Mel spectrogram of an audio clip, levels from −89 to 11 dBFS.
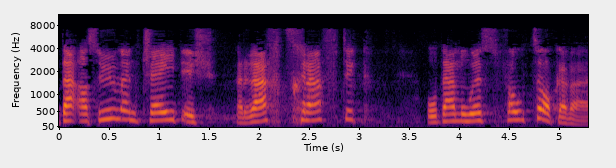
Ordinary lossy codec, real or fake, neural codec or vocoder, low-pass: MP3, 32 kbps; fake; codec, 16 kHz, 1.1 kbps, Voila-Tokenizer; 7.2 kHz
